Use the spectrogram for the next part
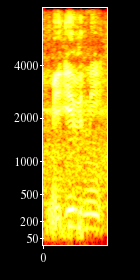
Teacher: ذال کو اپنے مخرج سے ادا کرنا ہے، زا سے چینج نہ ہو جائے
